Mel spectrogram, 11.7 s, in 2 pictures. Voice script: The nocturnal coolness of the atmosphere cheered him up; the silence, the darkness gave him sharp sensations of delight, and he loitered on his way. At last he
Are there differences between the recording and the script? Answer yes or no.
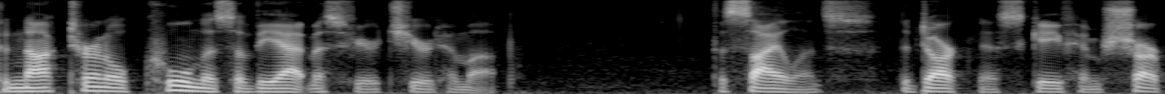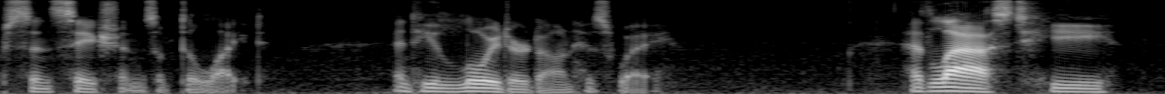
no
